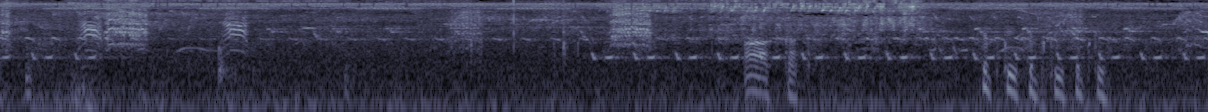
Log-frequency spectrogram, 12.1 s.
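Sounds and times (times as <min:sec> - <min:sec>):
birds calling: 0:00.0 - 0:12.0
high-pitched background noise: 0:06.0 - 0:12.0.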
